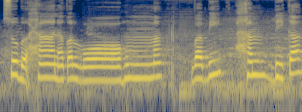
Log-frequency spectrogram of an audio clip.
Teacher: میم پہ شد کی وجہ سے یہاں پر غنہ ہوگا،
